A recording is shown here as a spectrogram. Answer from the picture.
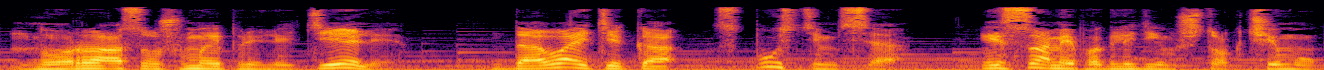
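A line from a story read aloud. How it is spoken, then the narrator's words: Sullen grumble. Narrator (Russian): угрюмо проворчал Арнилд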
